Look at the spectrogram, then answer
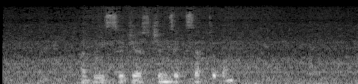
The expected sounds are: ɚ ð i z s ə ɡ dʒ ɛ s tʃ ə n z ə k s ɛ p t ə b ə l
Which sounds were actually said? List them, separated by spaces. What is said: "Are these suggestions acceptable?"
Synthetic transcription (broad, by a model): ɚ ð i z s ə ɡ dʒ ɛ s tʃ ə n z ə k s ɛ p t ə b ə l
